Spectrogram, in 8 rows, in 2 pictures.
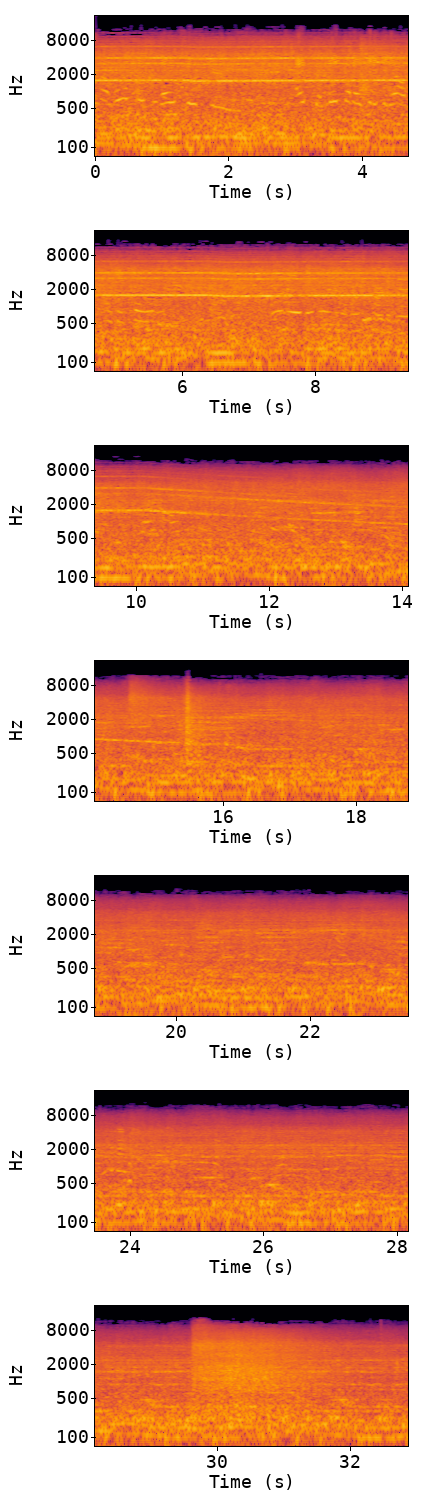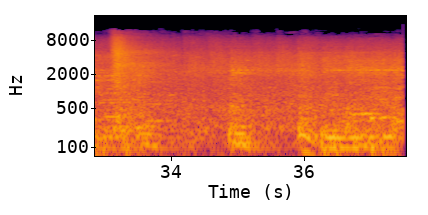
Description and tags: Short segment of a ride on the Music Express on Morey's Pier in Wildwood, NJ recorded with DS-40 and edited in Wavosaur.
